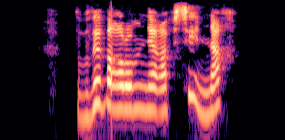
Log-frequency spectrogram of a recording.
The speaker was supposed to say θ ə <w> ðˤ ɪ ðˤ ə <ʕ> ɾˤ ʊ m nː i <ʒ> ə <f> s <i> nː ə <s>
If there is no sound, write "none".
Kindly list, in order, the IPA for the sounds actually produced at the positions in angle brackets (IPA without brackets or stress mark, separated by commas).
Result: v, ʁ, ʁ, f, i, χ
